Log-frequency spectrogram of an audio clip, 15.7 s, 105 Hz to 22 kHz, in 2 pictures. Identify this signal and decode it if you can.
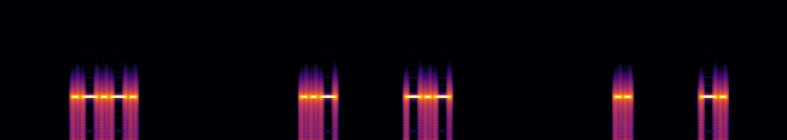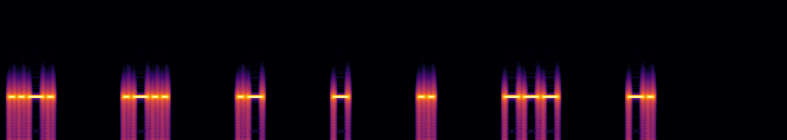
Morse code, heard as a keyed tone, about 25 wpm, spaced as for 10 wpm, 550 Hz. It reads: <AR> UK INFLATION
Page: news headlines in morse code at 10 wpm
